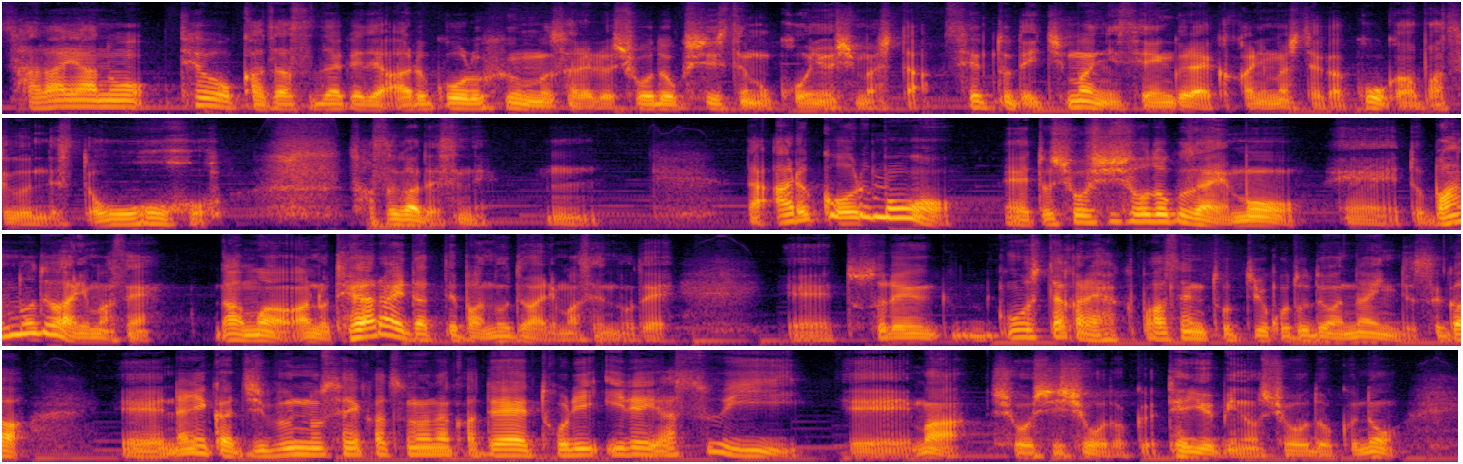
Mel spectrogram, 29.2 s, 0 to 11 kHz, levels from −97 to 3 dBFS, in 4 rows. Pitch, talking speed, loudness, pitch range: 125 Hz, 370 characters per minute, -19 LUFS, 100-160 Hz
